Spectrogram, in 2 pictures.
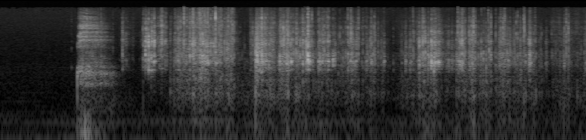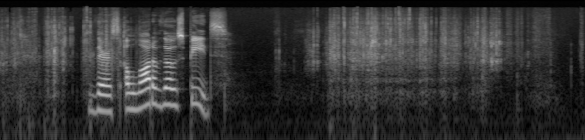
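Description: Plastic bags crinkle and rustle as they are handled close by.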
